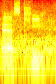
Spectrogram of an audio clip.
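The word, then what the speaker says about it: ASCII: A s I is pronounced as key. But if I say ask key, then you guys are going to make fun of me.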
